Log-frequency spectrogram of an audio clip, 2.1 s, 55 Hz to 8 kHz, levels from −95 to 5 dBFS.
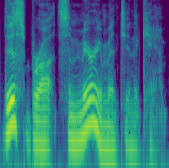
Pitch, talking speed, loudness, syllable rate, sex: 125 Hz, 200 wpm, -18 LUFS, 4.6 syllables/s, male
